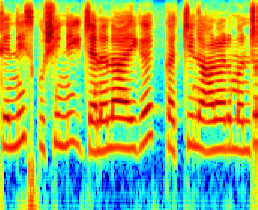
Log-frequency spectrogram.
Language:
Tamil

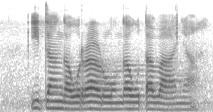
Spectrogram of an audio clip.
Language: Venda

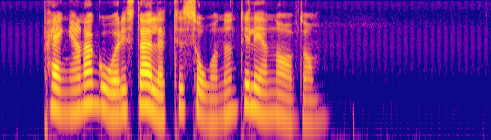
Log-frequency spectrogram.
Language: Swedish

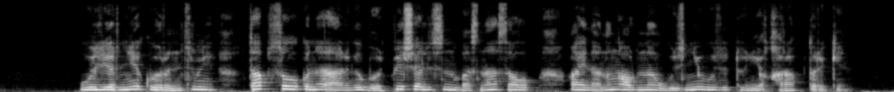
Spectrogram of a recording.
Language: Kazakh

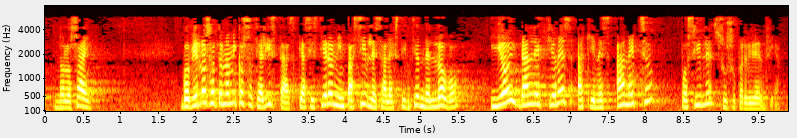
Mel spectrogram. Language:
Spanish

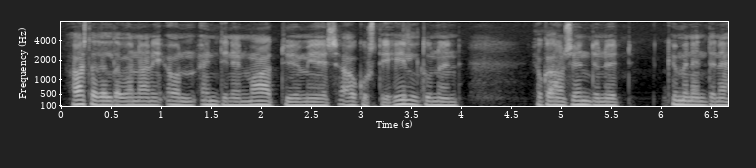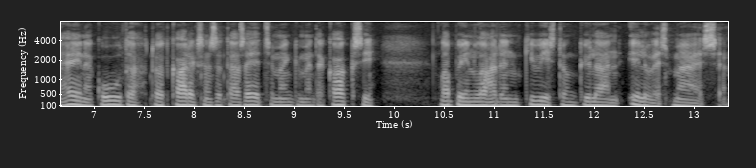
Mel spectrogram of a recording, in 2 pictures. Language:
Finnish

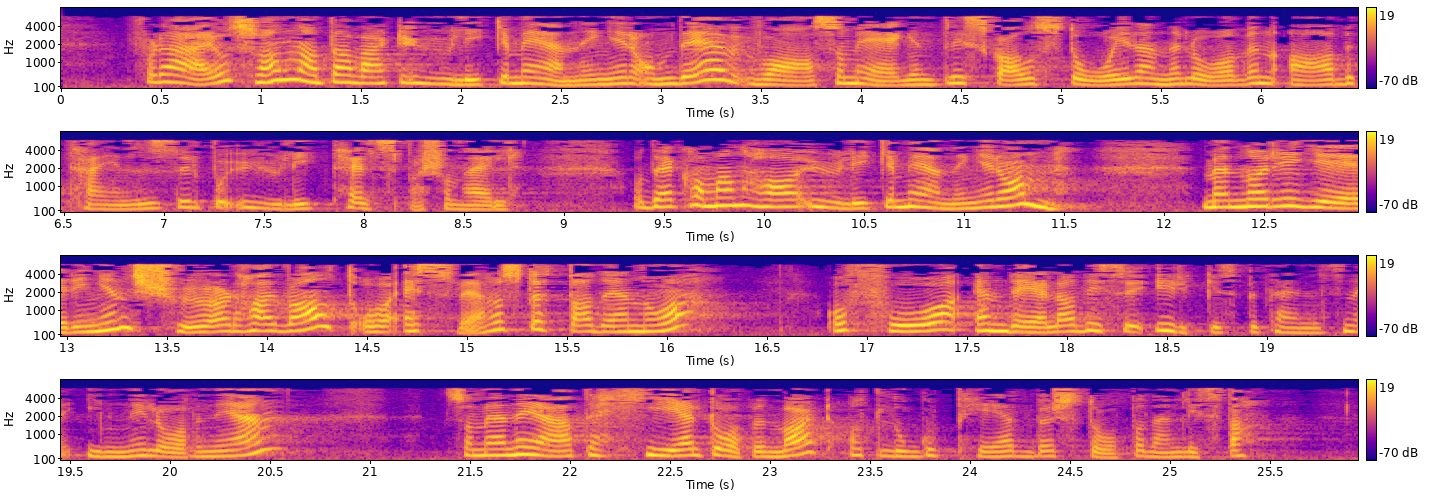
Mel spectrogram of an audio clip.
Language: Norwegian Bokmål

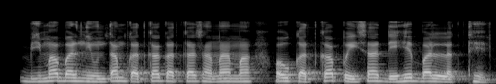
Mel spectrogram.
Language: Chhattisgarhi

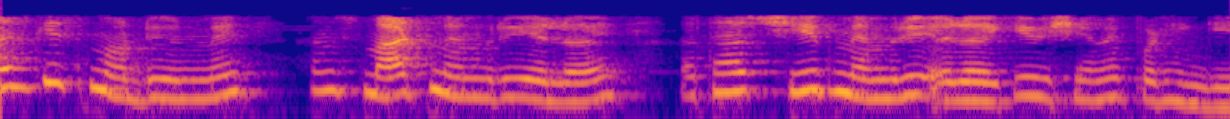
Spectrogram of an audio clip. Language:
Hindi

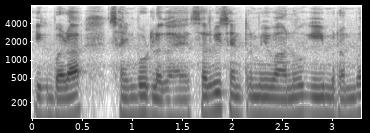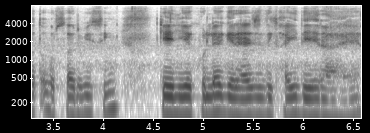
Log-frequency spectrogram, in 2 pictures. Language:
Hindi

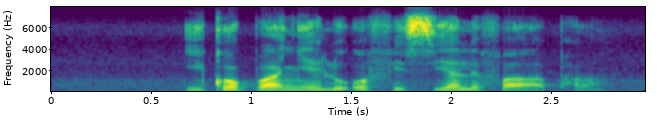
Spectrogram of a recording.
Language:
Southern Sotho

